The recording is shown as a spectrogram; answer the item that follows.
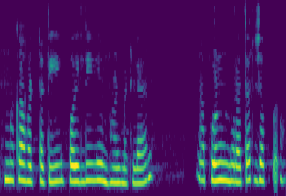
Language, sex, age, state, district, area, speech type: Goan Konkani, female, 18-30, Goa, Pernem, rural, spontaneous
